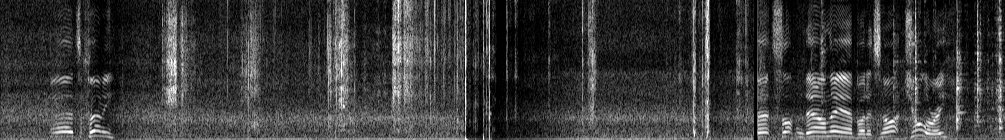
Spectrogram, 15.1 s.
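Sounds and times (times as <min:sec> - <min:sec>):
metal scoop scraping and rustling: 0:02.4 - 0:09.1, 0:13.5 - 0:15.0.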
